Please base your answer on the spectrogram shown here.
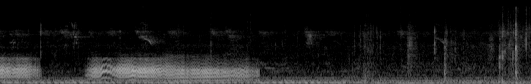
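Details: Domestic cat giving two drawn-out, steady mid-pitched meow-like calls, a short one then a longer one of about a second and a half, followed by quieter rustling and faint clicks.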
